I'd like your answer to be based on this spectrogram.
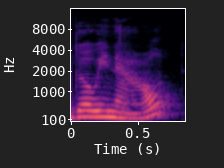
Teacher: de going para out, ela juntou no N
